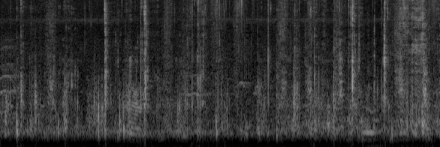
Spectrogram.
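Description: Close-miked chewing and wet mouth smacks of a mouthful of rice and roti, a quick string of short clicks, with fingers mixing food on the plate.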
